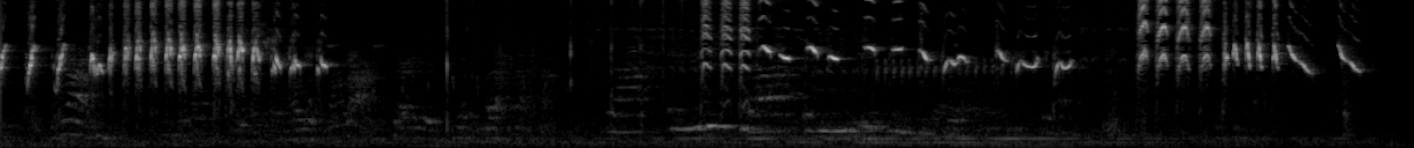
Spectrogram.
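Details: Greater green leafbird song meant to agitate other leafbirds. A fast, buzzy chatter is followed by a pause, then a varied run of sharp whistled notes and slurred phrases, ending in another rapid chattering burst. Faint low background sounds are present.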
